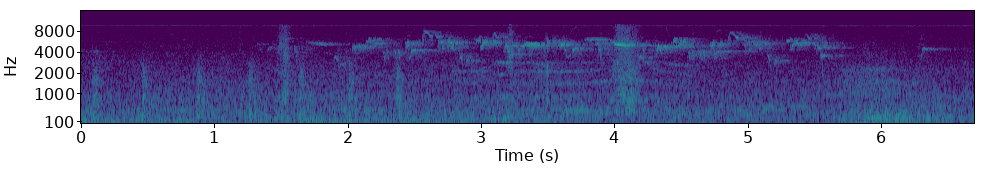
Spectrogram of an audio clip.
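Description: A songbird singing a rapid run of short, high chirping notes for about four seconds over a steady background hum, with a sharp click about four seconds in.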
